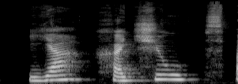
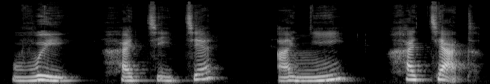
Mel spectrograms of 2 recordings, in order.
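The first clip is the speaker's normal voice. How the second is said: each form said slowly and clearly; slow conjugation drill; slower than usual. Shown as a demonstration. Teacher reading the verb forms slowly to the class. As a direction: spell out every form for the learner. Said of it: "get acquainted with others".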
